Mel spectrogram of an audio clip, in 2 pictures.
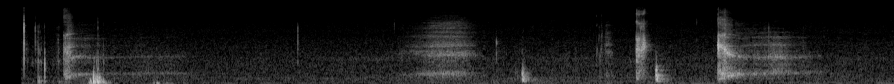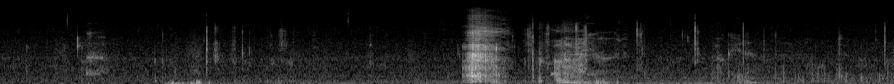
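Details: Person sneezing repeatedly at 1:15 in the morning, unable to stop: several sharp, explosive sneezes with sniffs between them in a small room.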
